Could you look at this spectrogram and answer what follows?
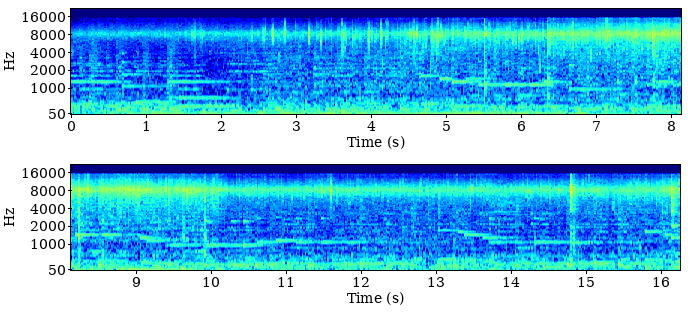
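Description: Green chillies, curry leaves and tomatoes fry in a pan with a steady, dense sizzle, a close continuous crackle that runs without talk and swells briefly near the middle.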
